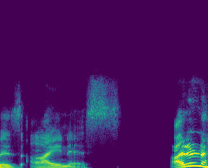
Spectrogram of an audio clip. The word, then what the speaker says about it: Ines: My mom's name is Ines. I don't know how that happens. That's not. My. Yeah. No. It's supposed to be pronounced Inez because it's Inez. But if somehow that happened, her name is Ines.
